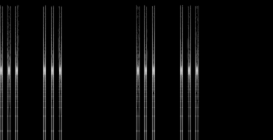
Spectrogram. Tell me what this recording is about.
An attention-getting tone. A pager, for example.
